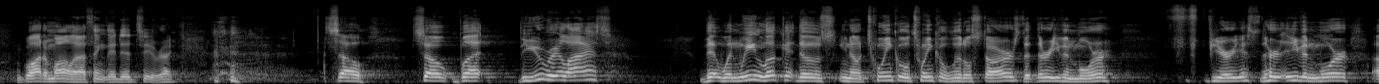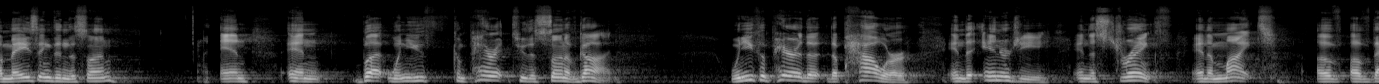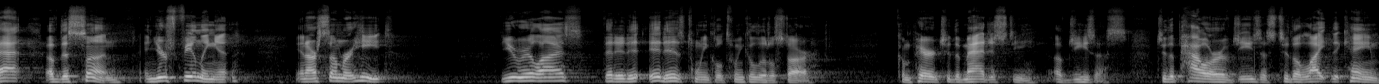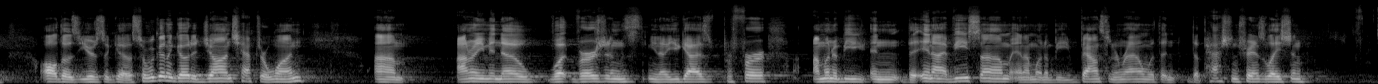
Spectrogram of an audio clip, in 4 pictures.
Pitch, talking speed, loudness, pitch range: 140 Hz, 160 wpm, -24 LUFS, 125-165 Hz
